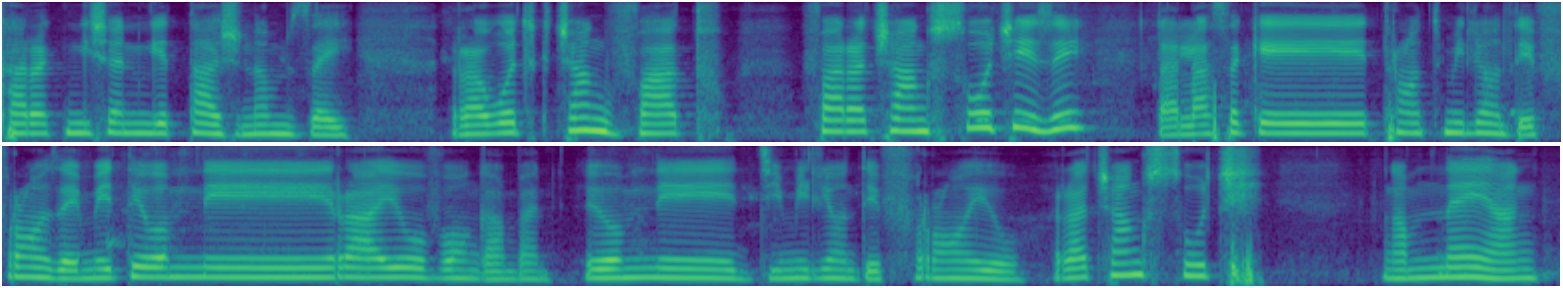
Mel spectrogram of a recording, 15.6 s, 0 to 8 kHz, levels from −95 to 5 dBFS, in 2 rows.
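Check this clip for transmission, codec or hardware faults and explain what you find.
Nothing in the speech points to a transmission, codec or hardware fault.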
